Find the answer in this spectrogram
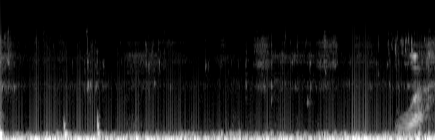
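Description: Low, steady rumble of water and handling noise on an action camera held at the surface of a shallow tide pool, with two faint ticks about half a second and a second in.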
